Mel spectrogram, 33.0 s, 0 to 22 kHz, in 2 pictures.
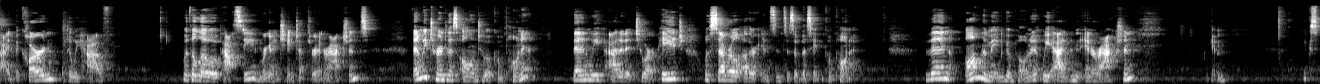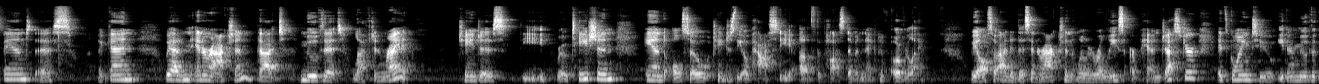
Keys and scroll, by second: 15.9 Return, 17.1 Return.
